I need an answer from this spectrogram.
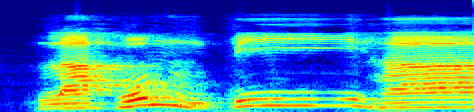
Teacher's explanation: Dibaca terang atau jelas dengan mulut tertutup. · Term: izhar safawi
